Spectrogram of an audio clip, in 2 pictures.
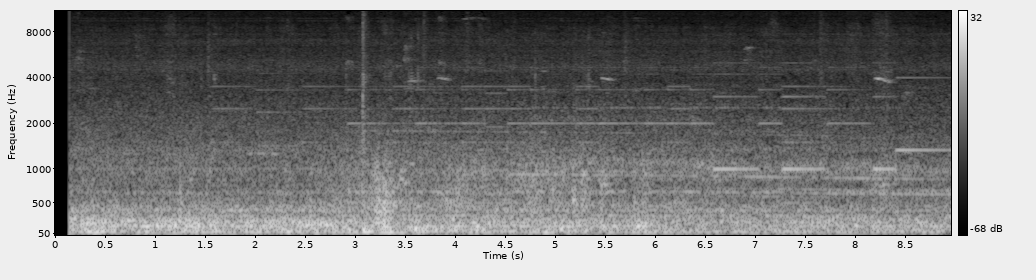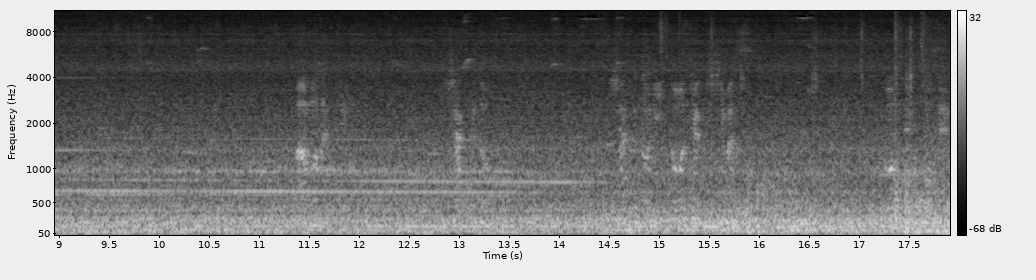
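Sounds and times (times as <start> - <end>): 
Kintetsu Osaka Line train east of Shakudo: 0.2 - 17.9.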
